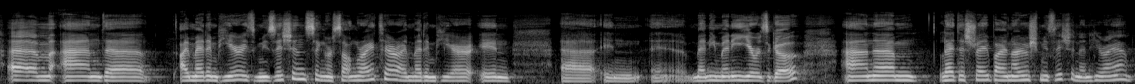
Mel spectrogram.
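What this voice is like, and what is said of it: Mixed-up accent. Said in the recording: “what's going on with your accent ... It's a messed up one at this point”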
